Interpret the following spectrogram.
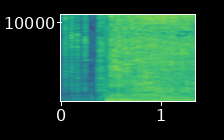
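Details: Poulan PP4218AVX chainsaw that started then died, repaired with substitute parts: after a few pulls it catches and holds a steady, even two-stroke buzz with no stumbling; normal running.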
